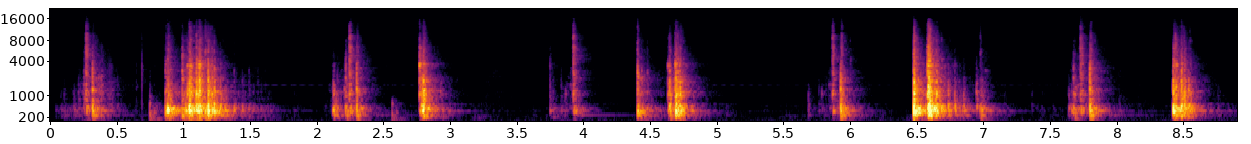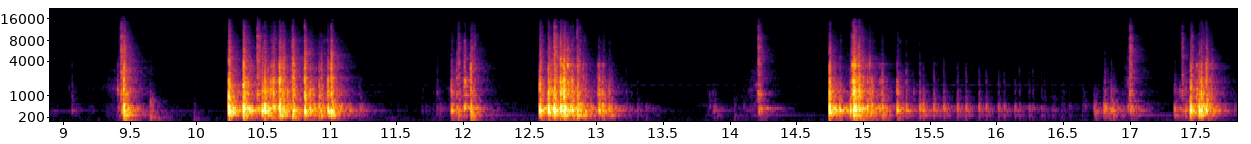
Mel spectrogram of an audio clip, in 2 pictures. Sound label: Telephone Receiver Up and Down Bakelite Phone 706 Model; Various - 1940 to 1960s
